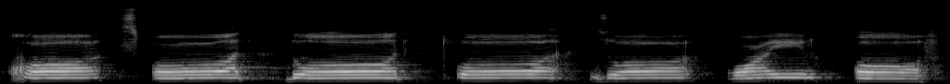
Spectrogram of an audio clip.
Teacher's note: ہر حالت میں پر یعنی موٹے پڑھے جاتے ہیں، انہیں حروف مستعلیہ کہتے ہیں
